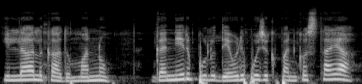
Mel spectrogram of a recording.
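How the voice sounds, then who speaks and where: A quiet, heartbroken young wife who holds back her tears and speaks softly and hesitantly, as a woman narrator voices her. Her words are restrained and sorrowful, in a spoken storybook. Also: mid-range voice, fairly even intonation, brisk, natural voice. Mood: bitter. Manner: soft, grieving, hesitant.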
